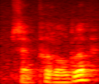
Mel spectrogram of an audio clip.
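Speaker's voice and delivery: ordinary delivery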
